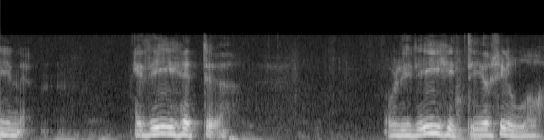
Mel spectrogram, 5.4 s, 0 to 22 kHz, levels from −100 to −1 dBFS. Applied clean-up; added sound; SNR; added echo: none; none; none; none.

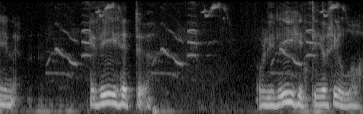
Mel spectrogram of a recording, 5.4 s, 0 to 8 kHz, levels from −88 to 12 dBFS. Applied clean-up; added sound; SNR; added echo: none; Bird; 17 dB; none.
